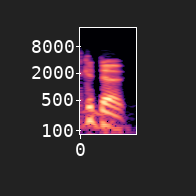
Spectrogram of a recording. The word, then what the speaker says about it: Gadot: It's Godot, I believe. Godot. Okay. I believe you pronounce it T.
